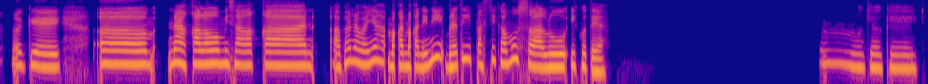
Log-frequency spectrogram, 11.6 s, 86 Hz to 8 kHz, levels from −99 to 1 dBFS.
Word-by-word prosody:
Oke. 225 Hz, -2 st, 0 dB, 0.5 s
Mmm, 260 Hz, -1 st, +3 dB, 0.2 s
nah 275 Hz, +1 st, +3 dB
kalau 265 Hz, +1 st, +2 dB
misalkan 245 Hz, -2 st, 0 dB, 0.2 s
apa 230 Hz, +4 st, -3 dB
namanya, 285 Hz, +2 st, 0 dB
makan-makan 225 Hz, -1 st, 0 dB
ini 345 Hz, +11 st, +2 dB
berarti 230 Hz, +10 st, +1 dB
pasti 260 Hz, 0 st, -5 dB
kamu 310 Hz, +4 st, 0 dB
selalu 220 Hz, -2 st, +3 dB
ikut, 230 Hz, -1 st, -2 dB
ya? 170 Hz, -1 st, +1 dB, 2.7 s
Mmm, 265 Hz, -4 st, -7 dB
oke 215 Hz, +1 st, -6 dB
oke. 205 Hz, -1 st, -4 dB
245 Hz, 95 wpm, -29 LUFS, 225-265 Hz, 2.7 s, Mmm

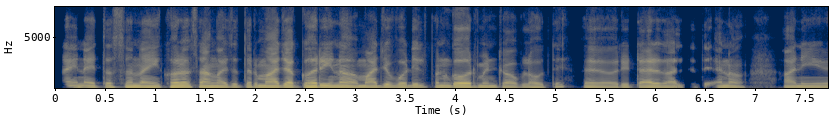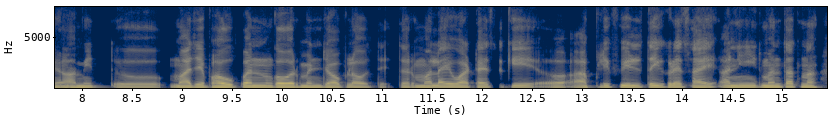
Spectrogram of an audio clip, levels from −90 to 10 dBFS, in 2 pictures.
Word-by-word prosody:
नाही, 140 Hz, +2 st, -3 dB
नाही. 145 Hz, -3 st, 0 dB
तसं 125 Hz, +4 st, 0 dB
नाही 125 Hz, +1 st, +3 dB
खरं 145 Hz, +1 st, +5 dB
सांगायचं 135 Hz, 0 st, +2 dB
तर 145 Hz, -1 st, -1 dB
माझ्या 135 Hz, +1 st, +4 dB
घरी 135 Hz, +2 st, +5 dB
ना, 145 Hz, -3 st, +3 dB
माझे 120 Hz, +2 st, +1 dB
वडील 135 Hz, +2 st, 0 dB
पण 140 Hz, -1 st, 0 dB
गव्हर्नमेंट 125 Hz, -2 st, +3 dB
जॉबला 105 Hz, -1 st, -3 dB
होते, 105 Hz, +9 st, -4 dB, 0.2 s
अ, -, -, -2 dB, 0.3 s
रिटायर 120 Hz, +1 st, 0 dB
झाले 110 Hz, -5 st, -4 dB
ते -, -, -8 dB
आहे 120 Hz, -, -4 dB
ना, 120 Hz, -5 st, -2 dB, 0.5 s
आणि 115 Hz, +1 st, -1 dB, 0.2 s
अ, 115 Hz, -, -3 dB
आम्ही 120 Hz, +1 st, 0 dB, 0.2 s
अ, 105 Hz, -1 st, -5 dB, 0.2 s
माझे 120 Hz, +2 st, +1 dB
भाऊ 130 Hz, 0 st, +4 dB
पण 135 Hz, -1 st, +2 dB
गव्हर्नमेंट 125 Hz, 0 st, +3 dB
जॉबला 115 Hz, -2 st, -1 dB
होते. 100 Hz, -1 st, -5 dB, 0.2 s
तर 115 Hz, -1 st, -3 dB
मलाही 145 Hz, +4 st, +1 dB
वाटायचं 140 Hz, -2 st, -2 dB
की 140 Hz, 0 st, -2 dB
अ, 110 Hz, -6 st, -5 dB, 0.2 s
आपली 125 Hz, +5 st, -4 dB
फील्ड 140 Hz, -2 st, +1 dB
तर -, -, +2 dB
इकडेच 145 Hz, 0 st, 0 dB
आहे 130 Hz, +3 st, +1 dB
आणि 140 Hz, +1 st, +1 dB
म्हणतात 150 Hz, +4 st, +1 dB
ना 150 Hz, -2 st, +1 dB
130 Hz, 175 wpm, -22 LUFS, 120-140 Hz, 0.5 s, खरं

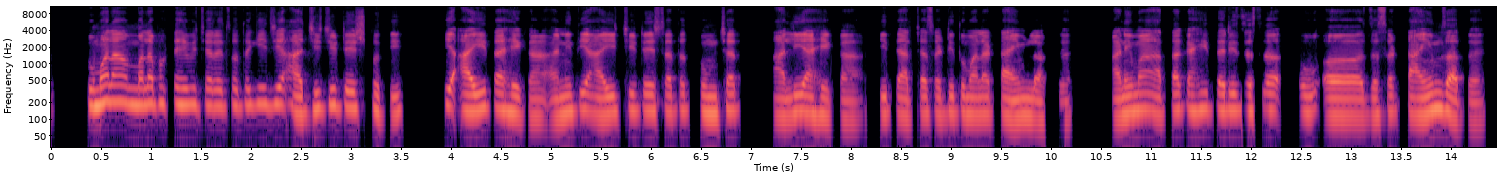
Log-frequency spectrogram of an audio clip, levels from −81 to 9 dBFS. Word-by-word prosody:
तुम्हाला 195 Hz, +8 st, +2 dB
मला 180 Hz, 0 st, +3 dB
फक्त 190 Hz, 0 st, -4 dB
हे 180 Hz, -, +4 dB
विचारायचं 170 Hz, -1 st, -2 dB
होतं, 175 Hz, +1 st, -4 dB
की 185 Hz, 0 st, -1 dB
जी 180 Hz, +2 st, 0 dB
आजीची 150 Hz, +1 st, 0 dB
टेस्ट 155 Hz, -1 st, 0 dB
होती, 125 Hz, -1 st, -3 dB
ती 175 Hz, +5 st, -6 dB
आईत 145 Hz, +3 st, +3 dB
आहे 140 Hz, -3 st, +4 dB
का? 115 Hz, -1 st, -5 dB, 0.2 s
आणि 125 Hz, +4 st, +2 dB
ती 150 Hz, -, +3 dB
आईची 130 Hz, +2 st, +1 dB
टेस्ट 140 Hz, 0 st, 0 dB
आता 135 Hz, +1 st, -2 dB
तुमच्यात 135 Hz, 0 st, 0 dB, 0.4 s
आली 120 Hz, +4 st, +2 dB
आहे 120 Hz, -3 st, +3 dB
का? 105 Hz, -1 st, -5 dB, 0.2 s
की 125 Hz, -, -1 dB
त्याच्यासाठी 120 Hz, +1 st, -2 dB
तुम्हाला 125 Hz, -1 st, 0 dB
टाईम 115 Hz, 0 st, +2 dB
लागतोय? 105 Hz, 0 st, -5 dB, 0.5 s
आणि 125 Hz, +3 st, +3 dB
मग 145 Hz, +2 st, +2 dB
आता 140 Hz, 0 st, -1 dB
काहीतरी, 145 Hz, 0 st, 0 dB
जसं 145 Hz, +1 st, -1 dB, 0.2 s
उ 130 Hz, 0 st, -2 dB
अ, 115 Hz, -1 st, +3 dB
जसं 120 Hz, +3 st, -2 dB
टाईम 125 Hz, +5 st, +3 dB
जातोय, 110 Hz, -8 st, +1 dB
135 Hz, 160 wpm, -23 LUFS, 120-150 Hz, 0.5 s, हे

